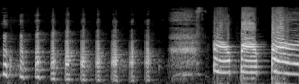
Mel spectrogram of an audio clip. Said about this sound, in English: So, as you know, Dawn recently downloaded a wonderful app that makes air horn noises. Is that all it does? That's all it does.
